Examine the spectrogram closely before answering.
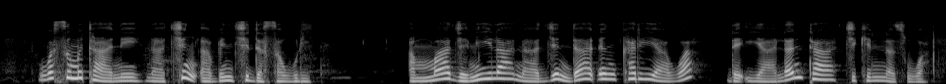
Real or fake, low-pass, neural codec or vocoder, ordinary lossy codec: real; none; none; none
